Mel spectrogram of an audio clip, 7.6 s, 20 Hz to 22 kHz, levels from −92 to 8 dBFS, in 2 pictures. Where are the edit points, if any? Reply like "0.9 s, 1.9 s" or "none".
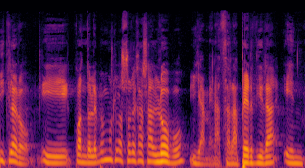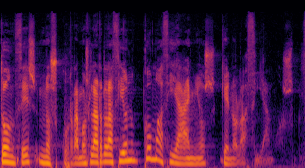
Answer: none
